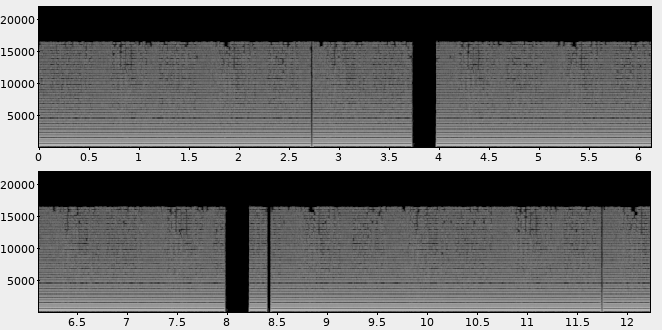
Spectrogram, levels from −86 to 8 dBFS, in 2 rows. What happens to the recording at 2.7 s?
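A block of digital silence runs from 2.72 to 2.74 s. About 23 ms of audio falls silent, which fits a 1024-sample block. The abrupt cut leaves a brief hole.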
